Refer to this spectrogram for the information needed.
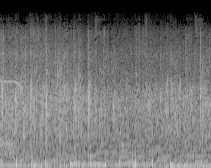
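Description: A crowd claps steadily in sustained applause, a dense, even patter of many hands for several seconds with no voices standing out.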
